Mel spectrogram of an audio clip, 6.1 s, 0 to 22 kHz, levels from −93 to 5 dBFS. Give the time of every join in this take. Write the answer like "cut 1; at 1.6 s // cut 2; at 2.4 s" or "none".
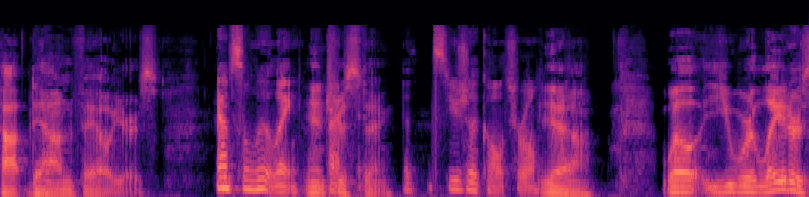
none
